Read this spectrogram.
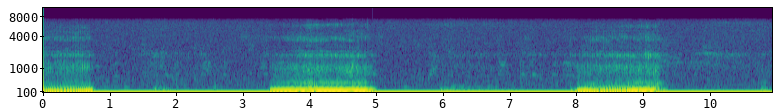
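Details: A three-year-old Great Dane snoring: deep, rumbling low snores, each about a second long, coming in three drawn-out breaths spaced roughly four seconds apart, with a rough, buzzy texture and nothing else audible.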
